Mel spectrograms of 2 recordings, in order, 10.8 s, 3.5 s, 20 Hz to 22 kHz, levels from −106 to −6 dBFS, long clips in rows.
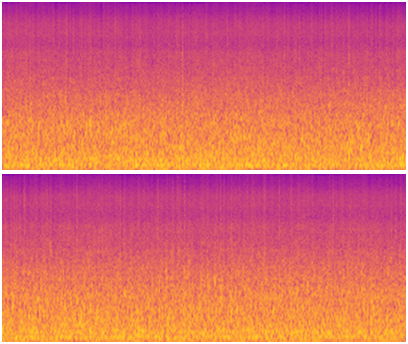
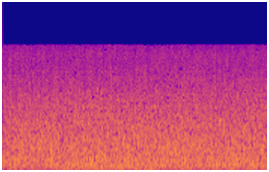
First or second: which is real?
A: second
